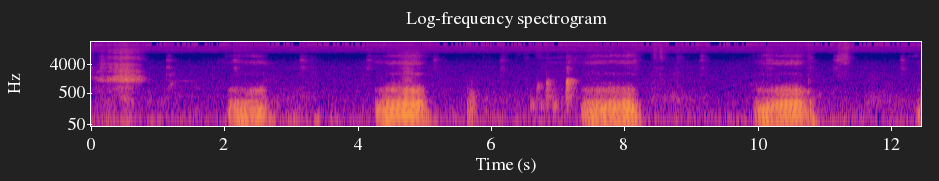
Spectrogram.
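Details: Loud, rattling snores from a sleeping small dog, one about every two to three seconds, with soft snuffles in the pauses; owner's attempts to wake him don't work.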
